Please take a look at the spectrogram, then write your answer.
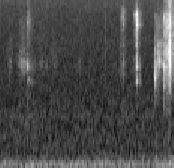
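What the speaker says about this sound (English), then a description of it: "Okay, so I'm going to cut this off." Scissors cut material for a baby headband, with a few faint, close snips clustered near the end after a quiet pause.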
